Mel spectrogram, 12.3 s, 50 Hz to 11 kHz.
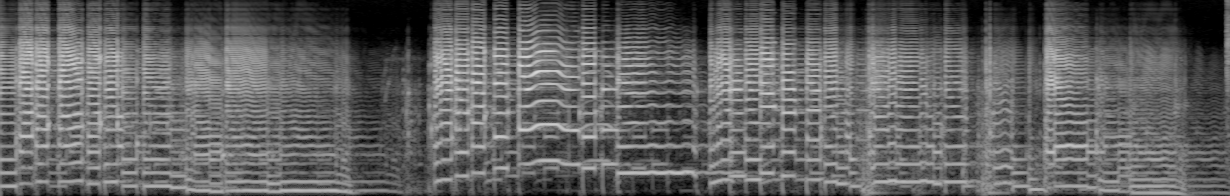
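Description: A distorted electric guitar through a Brit Plexi amp model on a Line 6 POD Go plays chugging chords and sustained notes with a crunchy tone, loud and close, pausing briefly between phrases.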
